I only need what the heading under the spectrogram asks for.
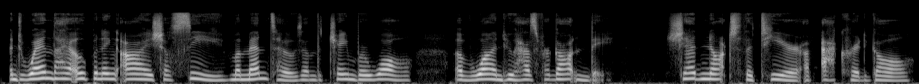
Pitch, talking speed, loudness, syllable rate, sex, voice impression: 220 Hz, 165 wpm, -20 LUFS, 4.3 syllables/s, female, very feminine, slightly young, thin, tensed, slightly powerful, bright, slightly soft, very clear, fluent, very cute, slightly cool, intellectual, very refreshing, very sincere, slightly calm, very friendly, very reassuring, unique, very elegant, slightly wild, sweet, lively, strict, slightly intense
